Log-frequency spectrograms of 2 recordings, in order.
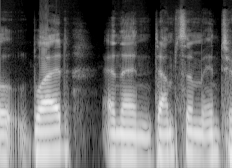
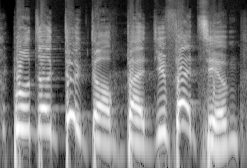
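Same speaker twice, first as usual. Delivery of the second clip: higher, louder caricature of Sheffield speech; imitated Sheffield local, hammed up; mock Sheffield accent; 6 semitones higher, 5 dB louder than usual. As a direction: stretch it in a broad Sheffield accent. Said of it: "And he goes".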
